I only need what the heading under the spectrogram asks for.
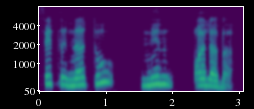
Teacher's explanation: تنوین کے بعد اگر حمزۃ الوصل اور حمزۃ الوصل کے بعد آنے والا حرف ساکن ہو تو تنوین کی ایک حرکت حمزۃ الوصل حذف کر کے مکسور نون کا اضافہ کیا جاتا ہے. اسی کو نون قطنی کہتے ہیں.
